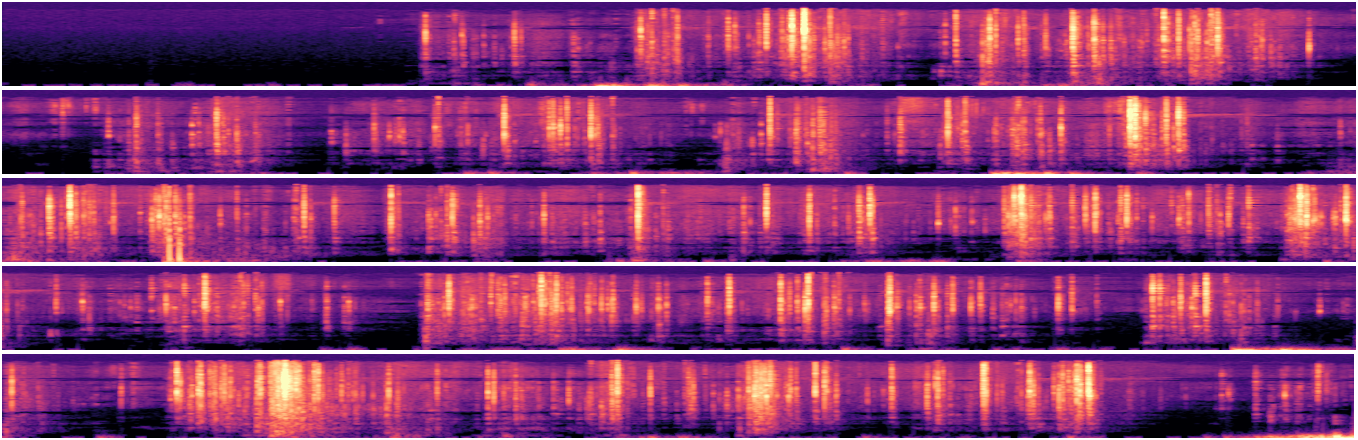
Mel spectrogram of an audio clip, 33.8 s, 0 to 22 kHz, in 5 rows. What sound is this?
Golf Bag 1
The sound of golf clubs rattling around in a golf bag. This is better than take 2. Recorded on a DR07 mkII in Southwest Florida.
If you can, please share the project you used this in.
bag, club, clubs, driver, golf, rattle, swing, swish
